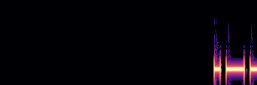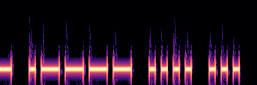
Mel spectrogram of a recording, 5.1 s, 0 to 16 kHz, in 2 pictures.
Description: Morse code, heard as a keyed tone, about 20 wpm, 700 Hz. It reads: W1HS
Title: USA Call Signs - 4 Characters - 20wpm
